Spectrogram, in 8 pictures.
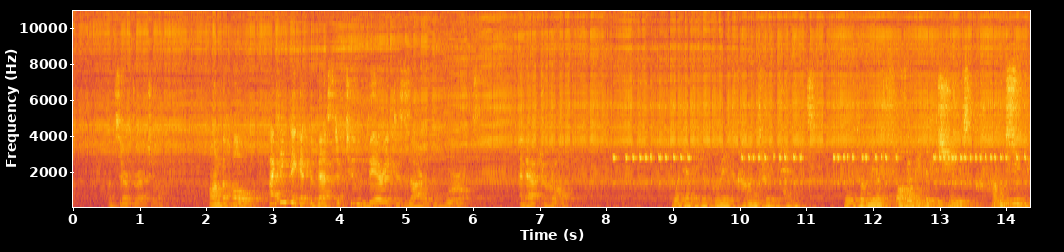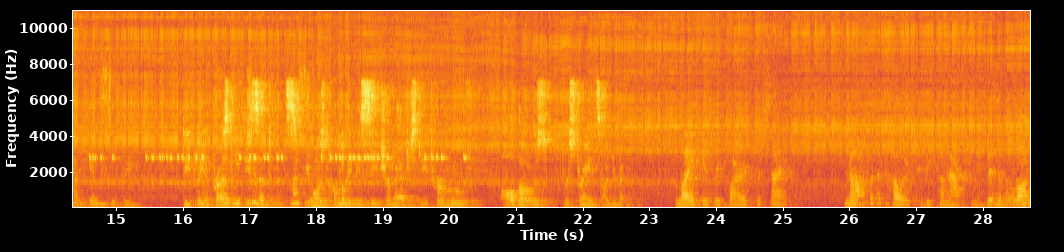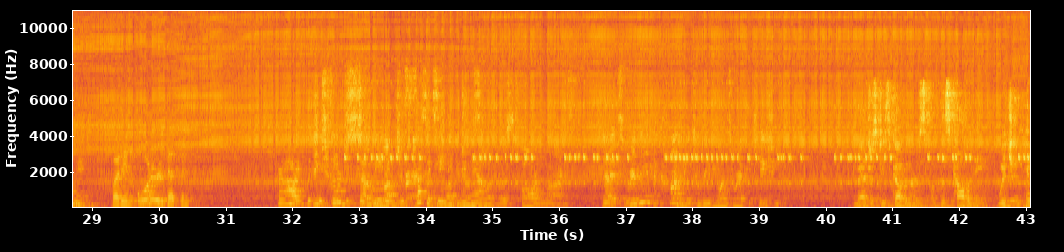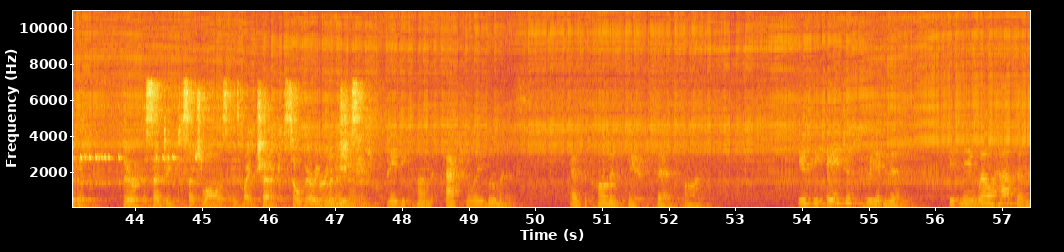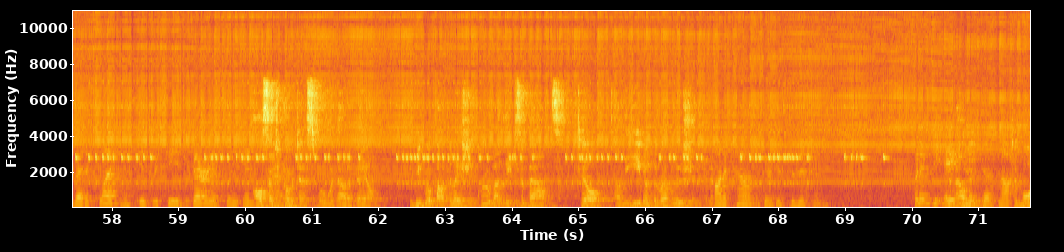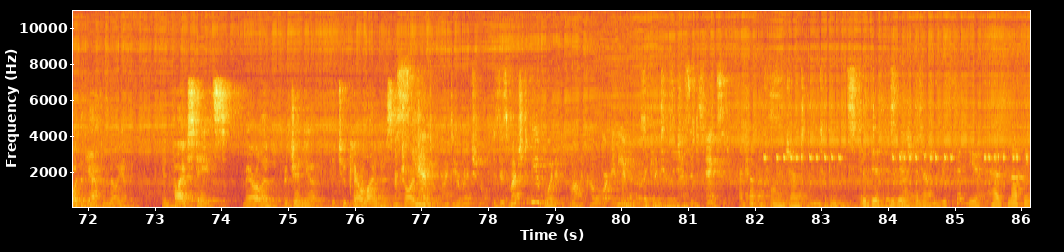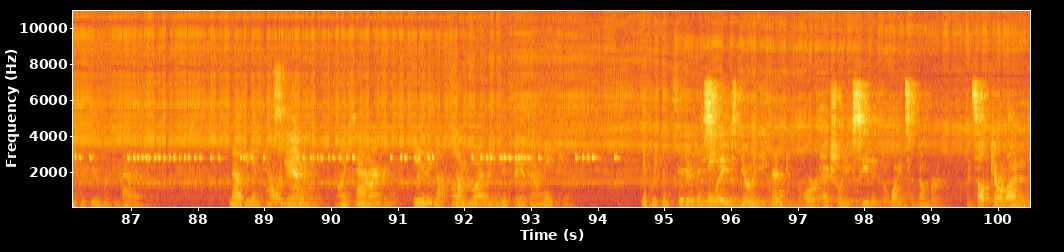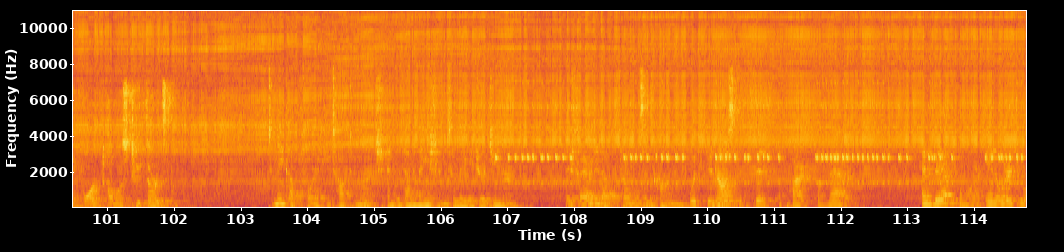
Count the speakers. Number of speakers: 5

